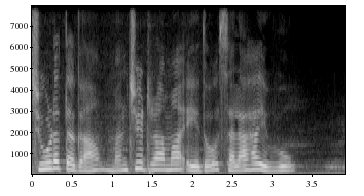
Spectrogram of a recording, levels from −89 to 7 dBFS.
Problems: none marked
